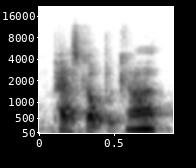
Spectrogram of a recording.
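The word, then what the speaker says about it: Pascal Picotte: Pascal Picat? Is that how you say his name? Yeah, you got it.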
